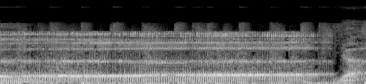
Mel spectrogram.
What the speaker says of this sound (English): To eruct is to belch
